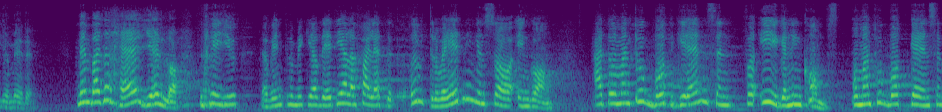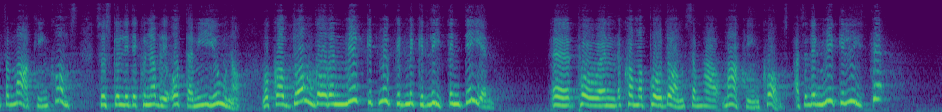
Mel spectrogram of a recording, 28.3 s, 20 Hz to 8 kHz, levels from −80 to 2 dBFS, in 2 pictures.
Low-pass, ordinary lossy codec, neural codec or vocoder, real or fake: 7.2 kHz; AAC, 32 kbps; codec, 16 kHz, 0.4 kbps, LongCat-Audio-Codec; fake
